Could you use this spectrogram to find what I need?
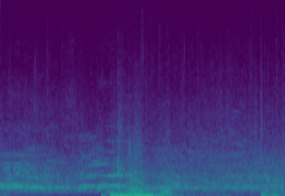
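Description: A heavy body slams onto a wrestling mat with a deep thud.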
